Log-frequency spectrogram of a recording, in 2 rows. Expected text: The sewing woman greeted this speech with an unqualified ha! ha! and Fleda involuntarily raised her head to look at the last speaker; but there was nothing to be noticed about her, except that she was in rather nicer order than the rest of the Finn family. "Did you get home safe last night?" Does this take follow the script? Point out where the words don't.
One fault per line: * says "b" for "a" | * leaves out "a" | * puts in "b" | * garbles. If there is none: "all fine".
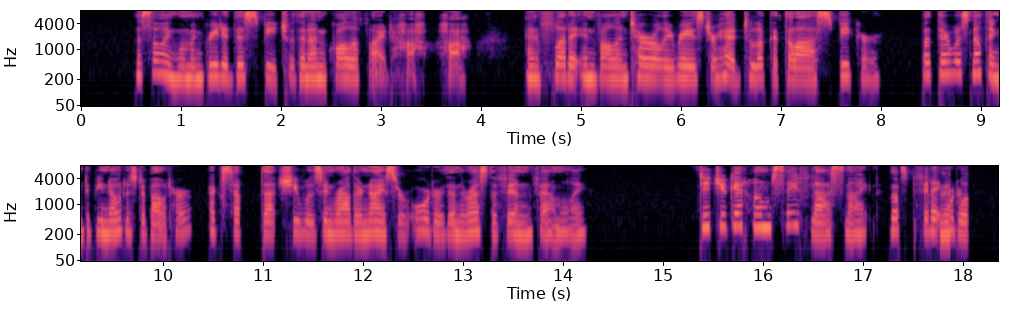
* leaves out "of"
* garbles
